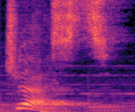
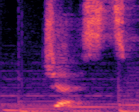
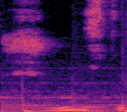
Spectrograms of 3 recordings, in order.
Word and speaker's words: just: later late atrasado e later significa mais tarde just presta atenção na pronúncia dessa palavra just cuidado para não falar justo nem just Ok é o esse J ele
